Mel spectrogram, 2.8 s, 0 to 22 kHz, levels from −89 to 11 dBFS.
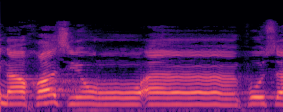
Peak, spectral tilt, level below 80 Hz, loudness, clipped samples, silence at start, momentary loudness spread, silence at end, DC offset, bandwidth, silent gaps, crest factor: -4 dBFS; -4.5 dB/octave; -56 dBFS; -20 LUFS; under 0.1%; 0 s; 7 LU; 0 s; under 0.1%; 11.5 kHz; none; 16 dB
